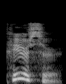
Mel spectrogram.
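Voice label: "piercer", British English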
